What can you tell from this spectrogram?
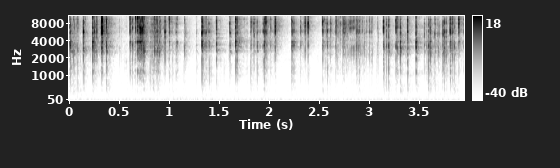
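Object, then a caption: Resin rhinestone sticker on plastic backing. A small, thin, flat doll-shaped diamond-painting sticker covered in resin rhinestones on a plastic backing is held in both hands and scratched with long acrylic nails. A quiet, rapid stream of bright, crisp scratches and crackly clicks runs continuously with very little low end, each contact dying away almost instantly.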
